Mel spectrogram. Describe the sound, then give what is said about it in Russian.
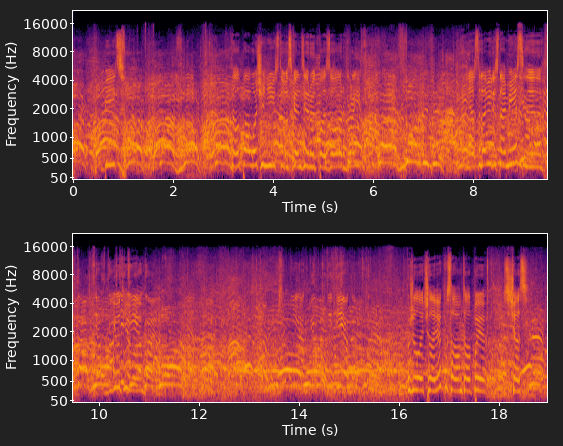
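A large protest crowd shouts and yells continuously during an arrest as a crush begins, many overlapping voices rising in agitated cries, loud and dense throughout with no pauses. “толпа неистовствует, э, все летят э, к, к нему э, снимать. Начинается давка. Люди в толпе кричат «дави на них».”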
